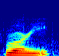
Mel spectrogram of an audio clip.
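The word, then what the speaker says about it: Ruairi: Spelled Ru-a-iri, but it's pronounced Rory.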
